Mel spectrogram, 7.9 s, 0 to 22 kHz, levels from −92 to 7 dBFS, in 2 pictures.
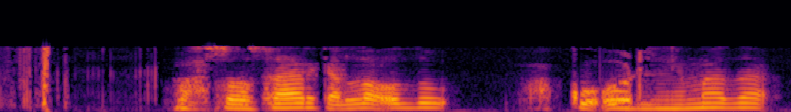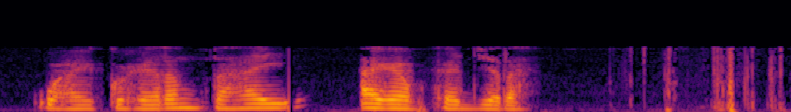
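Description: From start to finish the speech is dull and smeared, with nothing above 3.9 kHz and a fizzy texture, likely AAC compression at a low bitrate with heavy codec damage. At 3.0 s a block of digital silence cuts in for about 13 ms, and a second at 5.40–5.42 s lasts about 23 ms, which fits a 1024-sample buffer left unfilled. The first is heard as a tick or dip, the second as a short hole.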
